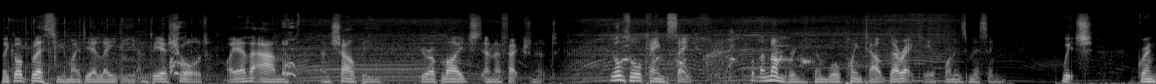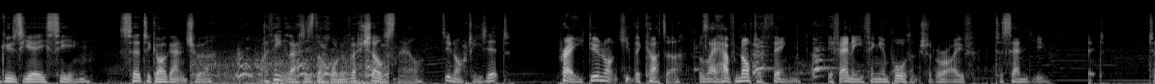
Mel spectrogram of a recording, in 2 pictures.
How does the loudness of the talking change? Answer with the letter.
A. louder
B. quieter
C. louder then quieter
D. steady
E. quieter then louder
D.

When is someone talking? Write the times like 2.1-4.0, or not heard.
0.0-23.0.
